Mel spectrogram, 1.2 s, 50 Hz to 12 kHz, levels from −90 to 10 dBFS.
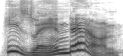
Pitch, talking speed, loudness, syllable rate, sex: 175 Hz, 145 wpm, -15 LUFS, 2.7 syllables/s, male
